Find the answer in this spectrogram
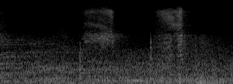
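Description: Two short scraping strokes on a chalkboard, one about a second in and one near the end: chalk or a duster rubbed across the board.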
